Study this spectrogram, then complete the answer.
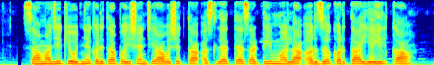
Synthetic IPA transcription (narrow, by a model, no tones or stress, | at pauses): samad͡ʑiːkjod͡ʑnekəɾit̪apəjɕaɲt͡ɕiːaʋəɕjək̚t̪aʔəsljat̪jasaʈiːməlaʔəɾd͡zəkəɾt̪ajeiːlka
